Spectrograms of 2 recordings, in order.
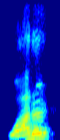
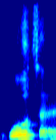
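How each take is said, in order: First: Put-on "Water?" louder, higher, rising in an American accent; American accent attempt. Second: Put-on "Water" in a British accent, final R dropped. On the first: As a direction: try an American "water" as a question. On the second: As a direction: insist on a London "water". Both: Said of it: "'cause of the accent".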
